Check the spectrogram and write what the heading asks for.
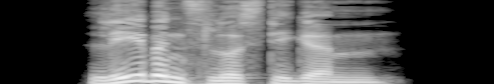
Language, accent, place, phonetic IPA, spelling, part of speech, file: German, Germany, Berlin, [ˈleːbn̩sˌlʊstɪɡəm], lebenslustigem, adjective, De-lebenslustigem.ogg
- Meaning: strong dative masculine/neuter singular of lebenslustig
